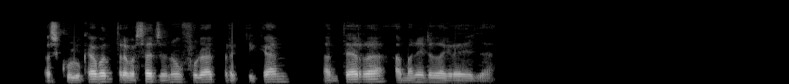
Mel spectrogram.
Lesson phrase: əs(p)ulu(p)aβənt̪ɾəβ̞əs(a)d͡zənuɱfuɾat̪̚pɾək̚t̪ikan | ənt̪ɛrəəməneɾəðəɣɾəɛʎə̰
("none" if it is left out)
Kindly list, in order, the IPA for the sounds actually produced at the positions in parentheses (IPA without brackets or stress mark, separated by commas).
k, k, a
